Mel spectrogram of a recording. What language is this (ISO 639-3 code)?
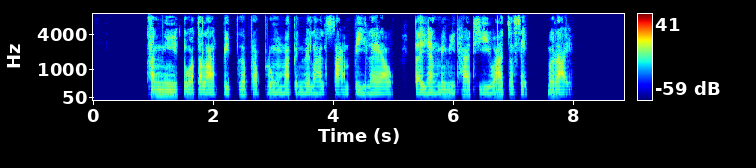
tha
